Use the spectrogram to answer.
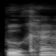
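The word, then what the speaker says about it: Bucha: it's also linked to butcher or bua forgive me if I've just completely butchered that word which is butcher is the name.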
